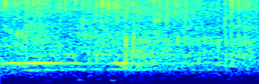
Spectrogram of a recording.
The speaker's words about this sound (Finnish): Annetaan huikeat aplodit.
